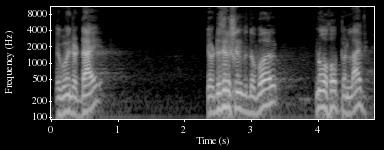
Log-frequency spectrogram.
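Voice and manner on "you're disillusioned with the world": normal talking voice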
